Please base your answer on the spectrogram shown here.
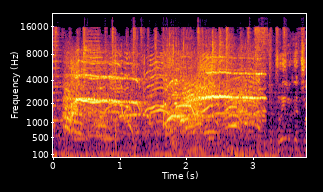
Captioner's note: passengers scream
